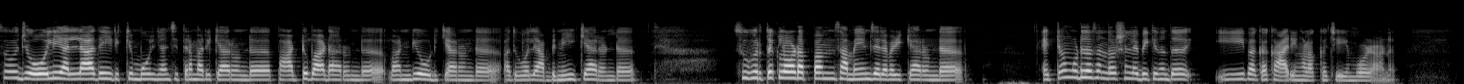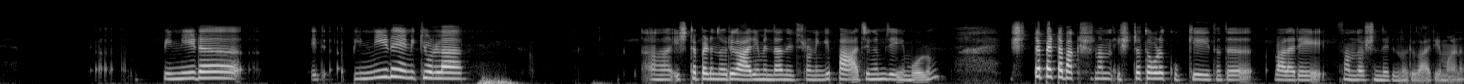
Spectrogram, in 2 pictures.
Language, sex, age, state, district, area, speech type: Malayalam, female, 30-45, Kerala, Wayanad, rural, spontaneous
